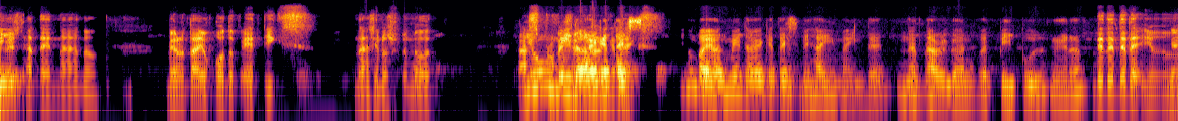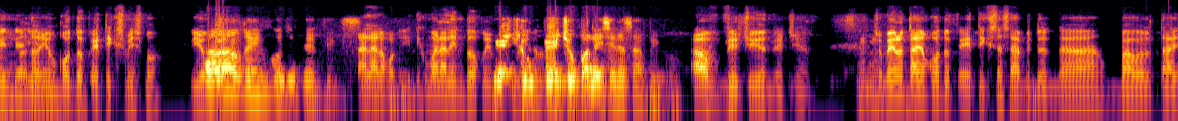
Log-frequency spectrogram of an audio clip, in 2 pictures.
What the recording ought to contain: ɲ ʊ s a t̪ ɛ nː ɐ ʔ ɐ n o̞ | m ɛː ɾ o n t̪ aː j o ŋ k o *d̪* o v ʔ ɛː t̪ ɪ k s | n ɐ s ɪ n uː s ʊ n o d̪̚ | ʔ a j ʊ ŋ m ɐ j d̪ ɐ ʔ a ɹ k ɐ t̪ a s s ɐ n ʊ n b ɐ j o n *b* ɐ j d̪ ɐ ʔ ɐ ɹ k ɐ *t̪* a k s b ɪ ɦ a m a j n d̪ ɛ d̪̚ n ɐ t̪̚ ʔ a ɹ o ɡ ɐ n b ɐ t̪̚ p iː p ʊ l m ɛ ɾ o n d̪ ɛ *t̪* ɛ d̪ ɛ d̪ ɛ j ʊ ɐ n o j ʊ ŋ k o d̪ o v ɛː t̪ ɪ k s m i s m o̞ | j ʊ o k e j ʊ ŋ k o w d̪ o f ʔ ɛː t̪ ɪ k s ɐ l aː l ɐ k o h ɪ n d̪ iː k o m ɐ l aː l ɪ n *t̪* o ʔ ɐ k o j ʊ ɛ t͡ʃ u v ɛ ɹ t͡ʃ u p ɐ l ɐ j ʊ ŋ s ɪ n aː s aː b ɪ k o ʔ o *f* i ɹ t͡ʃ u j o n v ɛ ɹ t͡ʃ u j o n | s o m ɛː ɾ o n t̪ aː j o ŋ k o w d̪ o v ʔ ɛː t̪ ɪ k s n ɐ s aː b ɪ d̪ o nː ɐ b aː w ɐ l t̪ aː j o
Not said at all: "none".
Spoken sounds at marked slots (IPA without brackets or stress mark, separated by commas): d̪, m, t̪, d̪, d̪, v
